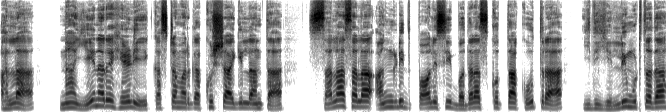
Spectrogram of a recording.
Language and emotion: Kannada, fearful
